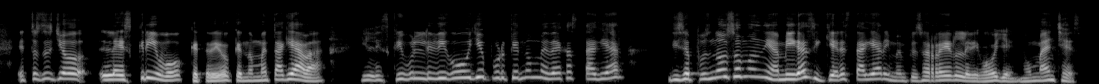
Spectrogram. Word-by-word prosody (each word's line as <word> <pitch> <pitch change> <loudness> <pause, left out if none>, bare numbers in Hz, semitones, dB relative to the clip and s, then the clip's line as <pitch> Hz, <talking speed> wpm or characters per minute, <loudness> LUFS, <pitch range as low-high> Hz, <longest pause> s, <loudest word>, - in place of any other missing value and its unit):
Entonces, 255 +1 -6
yo 255 0 +2
le 220 +1 +5
escribo, 215 -7 +1
que 160 - +3
te - - -2
digo 85 +4 +3
que 170 - +1
no 170 +1 -3
me 185 +2 -1
tagueaba, 215 -7 +3 0.3
y 200 +1 -5
le 195 - -3
escribo 240 +6 -5
y 275 -1 -2
le 270 - -2
digo: 280 +2 0
"Oye, 315 +2 +2
¿por 300 -1 -7
qué 305 - -4
no 320 +3 -6
me 315 -4 -4
dejas 265 +2 -4
taguear?". 265 +6 -3 0.4
Dice: 215 +5 +3
"Pues 250 +1 -4
no 330 +5 +1
somos 365 0 -2
ni 295 -7 +1
amigas, 235 +8 +4
y 235 - -1
quieres 215 +5 -1
taguear". 240 +3 0
Y 240 - -3
me 175 -3 -6
empiezo 165 +2 -5
a - - +1
reír, 195 +2 +1
le 180 -6 +2
digo: 150 0 -2
"Oye, 160 -4 0
no 145 +1 -6
manches, 175 +1 -2
235 Hz, 235 wpm, -23 LUFS, 190-275 Hz, 0.4 s, le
